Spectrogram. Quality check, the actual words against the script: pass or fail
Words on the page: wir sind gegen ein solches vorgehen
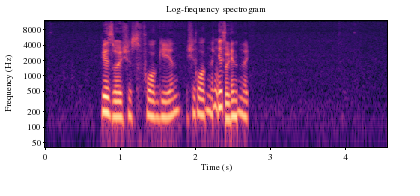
fail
